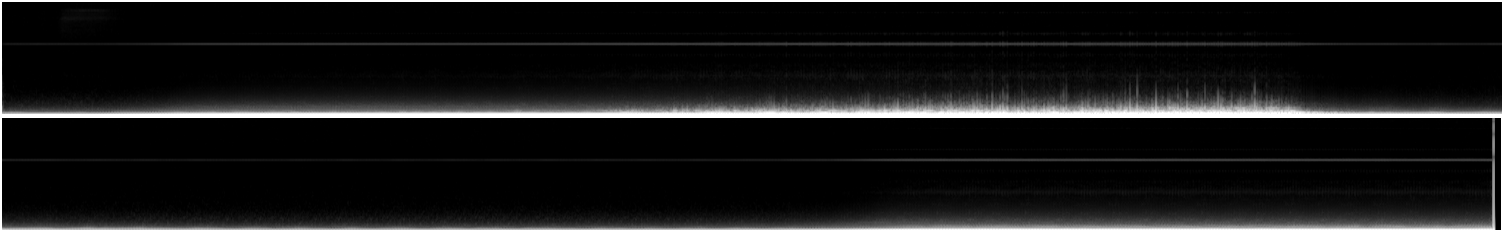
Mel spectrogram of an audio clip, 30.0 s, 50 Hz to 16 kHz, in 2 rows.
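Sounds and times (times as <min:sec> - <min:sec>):
deep rumbling sub bass: 0:00.0 - 0:29.9.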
